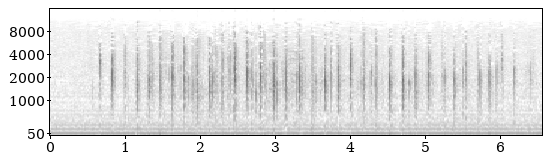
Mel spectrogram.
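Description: Scattered applause from a small crowd: a few people clapping irregularly, starting just under a second in and dying away at the end.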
